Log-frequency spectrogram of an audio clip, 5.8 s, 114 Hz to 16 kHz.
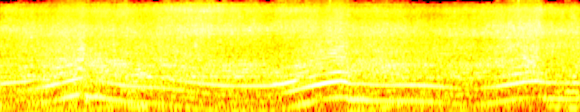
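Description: Honda CBR600RR's inline-four engine revving hard and easing off in turn as the bike flicks through tight cone turns. Its pitch climbs steeply about a second in, again around three seconds in and near the end.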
